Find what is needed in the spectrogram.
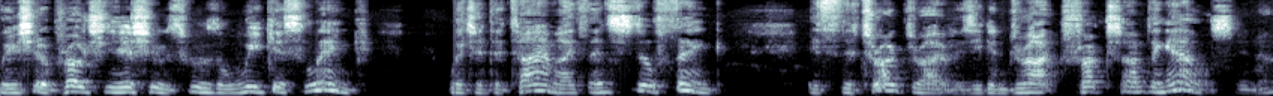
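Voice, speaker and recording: A man with a fairly high, somewhat breathy voice speaks with lively intonation. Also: moderate pace. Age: 80s+. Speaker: founder of a vegan community, longtime activist. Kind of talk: interview.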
